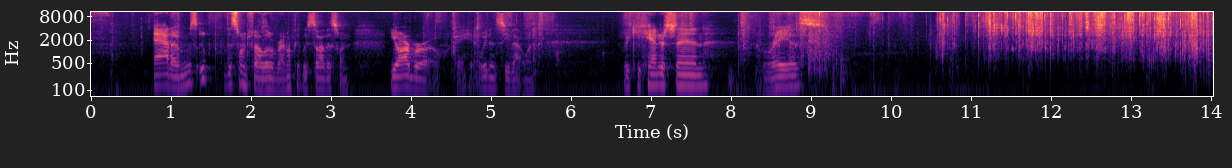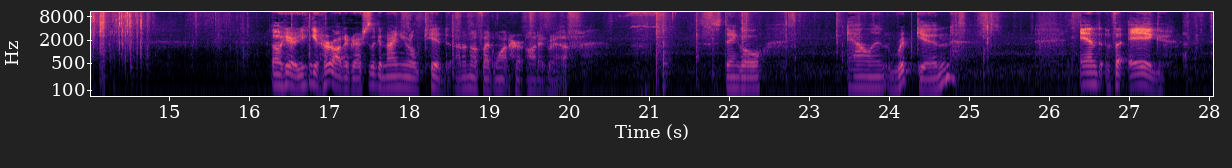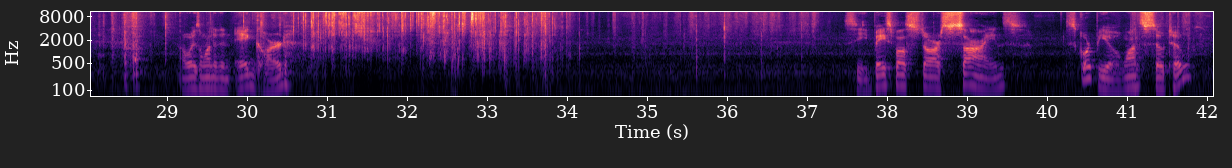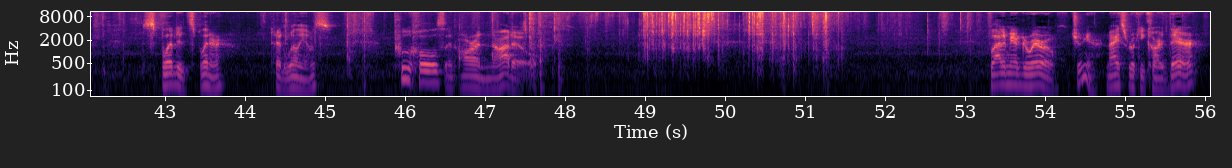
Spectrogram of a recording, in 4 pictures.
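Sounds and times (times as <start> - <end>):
foil wrapper crinkling and tearing: 10.3 - 14.8, 30.0 - 34.3, 48.6 - 53.1.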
